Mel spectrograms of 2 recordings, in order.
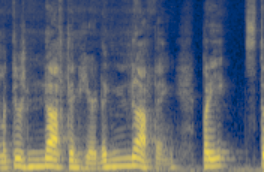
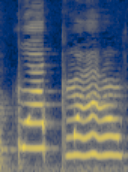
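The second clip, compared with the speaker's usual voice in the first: high-pitched mock "bwah bwah"; imitated comic sound effect. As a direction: mimic a cartoon slapstick noise. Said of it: "all of a sudden you hear".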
